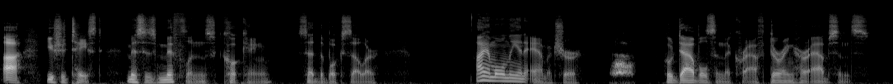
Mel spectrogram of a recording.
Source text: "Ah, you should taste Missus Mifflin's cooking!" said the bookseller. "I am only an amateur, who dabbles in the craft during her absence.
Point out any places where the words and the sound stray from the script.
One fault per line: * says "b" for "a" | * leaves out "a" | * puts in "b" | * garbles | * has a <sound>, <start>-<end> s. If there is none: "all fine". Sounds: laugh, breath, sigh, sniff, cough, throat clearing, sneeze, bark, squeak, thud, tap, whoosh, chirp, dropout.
* has a bark, 6.1-6.4 s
